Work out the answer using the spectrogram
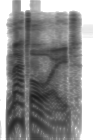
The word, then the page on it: mattoid: British English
